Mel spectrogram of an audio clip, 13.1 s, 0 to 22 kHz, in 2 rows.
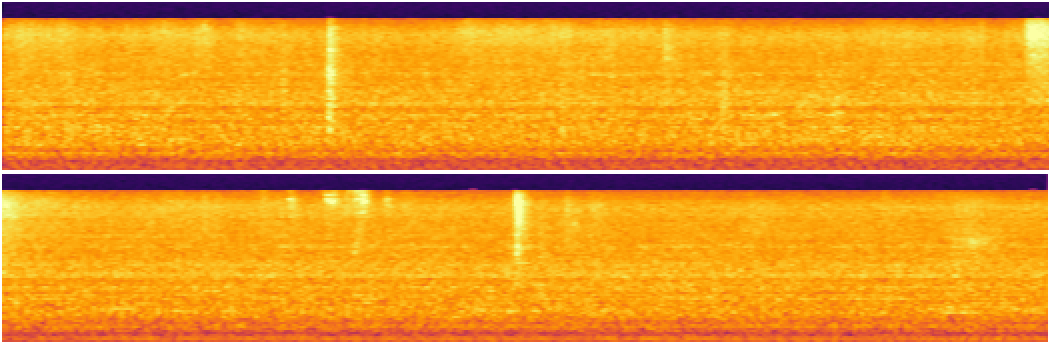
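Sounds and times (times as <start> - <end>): bus diesel engine drone: 0.0 - 13.0.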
